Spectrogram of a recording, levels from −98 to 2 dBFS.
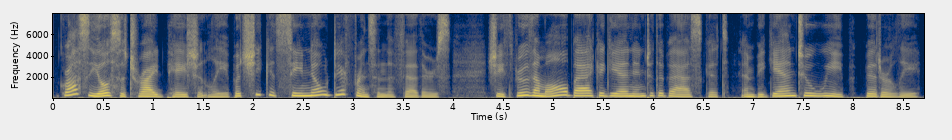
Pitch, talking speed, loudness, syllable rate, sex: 215 Hz, 180 wpm, -17 LUFS, 5.1 syllables/s, female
